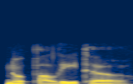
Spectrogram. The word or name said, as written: nopalito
